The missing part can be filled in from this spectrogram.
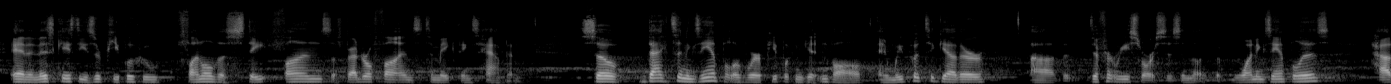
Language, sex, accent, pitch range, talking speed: English, male, American, 115-165 Hz, 190 wpm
